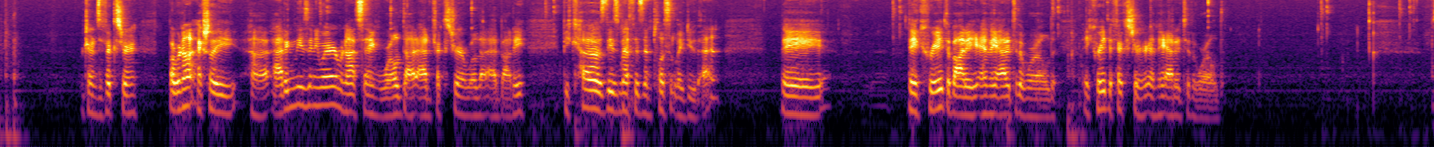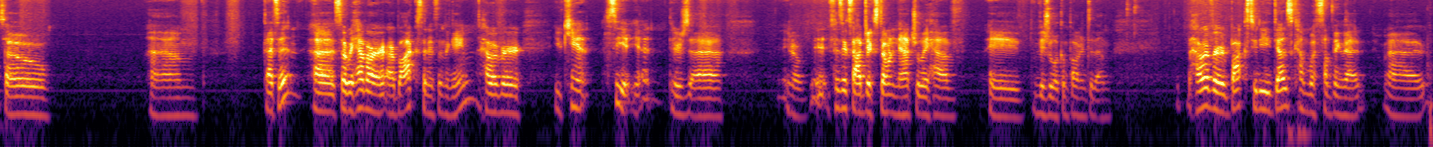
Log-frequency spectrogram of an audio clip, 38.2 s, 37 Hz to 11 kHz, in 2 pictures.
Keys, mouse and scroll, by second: 0.1 ctrl+q, 8.3 ctrl+q, 14.3 ctrl+q, 36.3 Return, 36.5 Return.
